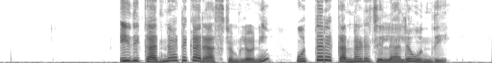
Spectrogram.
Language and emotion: Telugu, neutral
